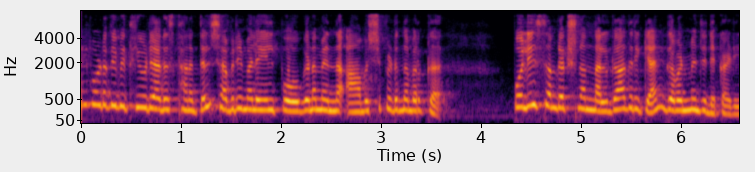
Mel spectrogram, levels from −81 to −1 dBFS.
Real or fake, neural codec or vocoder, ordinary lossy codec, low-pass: fake; codec, 16 kHz, 8 kbps, FunCodec, trained on Chinese and English, 25 frames a second; MP3, 64 kbps; 7.2 kHz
